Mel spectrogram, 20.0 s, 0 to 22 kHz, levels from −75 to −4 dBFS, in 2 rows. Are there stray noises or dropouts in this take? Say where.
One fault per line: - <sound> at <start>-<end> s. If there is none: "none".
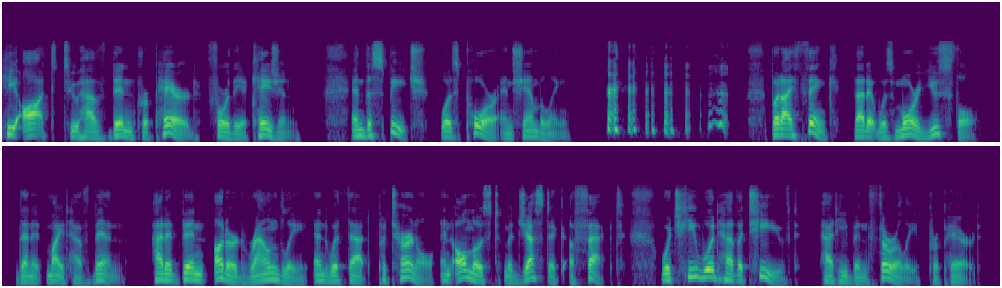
- laugh at 6.0-7.3 s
